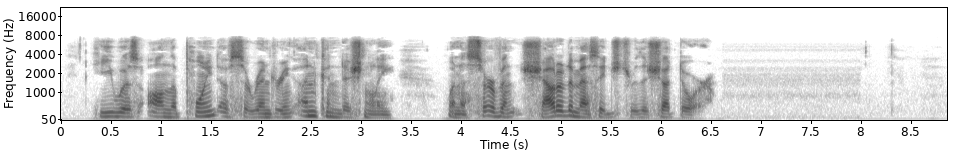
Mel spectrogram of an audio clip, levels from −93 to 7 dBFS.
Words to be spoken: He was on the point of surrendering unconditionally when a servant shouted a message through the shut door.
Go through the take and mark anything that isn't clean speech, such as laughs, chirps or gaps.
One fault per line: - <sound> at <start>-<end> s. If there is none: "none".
none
